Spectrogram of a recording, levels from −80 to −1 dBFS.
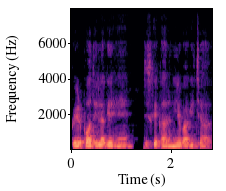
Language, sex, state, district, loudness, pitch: Hindi, male, Bihar, Supaul, -21 LUFS, 110 Hz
